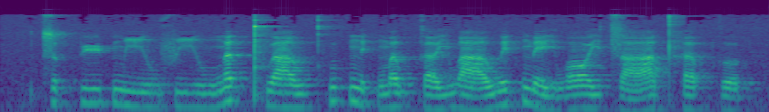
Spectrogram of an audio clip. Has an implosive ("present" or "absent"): absent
